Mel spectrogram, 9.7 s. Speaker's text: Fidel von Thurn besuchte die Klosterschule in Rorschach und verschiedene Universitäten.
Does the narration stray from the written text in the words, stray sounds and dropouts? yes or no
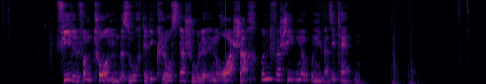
yes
